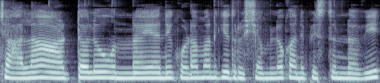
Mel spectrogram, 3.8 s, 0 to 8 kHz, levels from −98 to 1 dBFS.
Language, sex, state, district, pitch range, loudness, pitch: Telugu, female, Andhra Pradesh, Krishna, 190-205 Hz, -13 LUFS, 200 Hz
